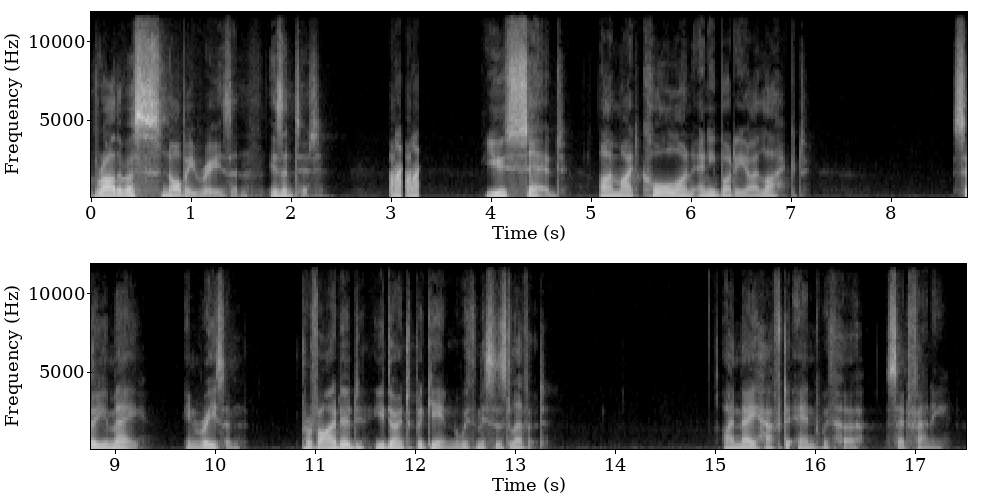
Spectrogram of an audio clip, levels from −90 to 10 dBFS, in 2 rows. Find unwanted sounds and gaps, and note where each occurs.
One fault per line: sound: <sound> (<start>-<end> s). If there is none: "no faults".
sound: laugh (3.0-3.3 s)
